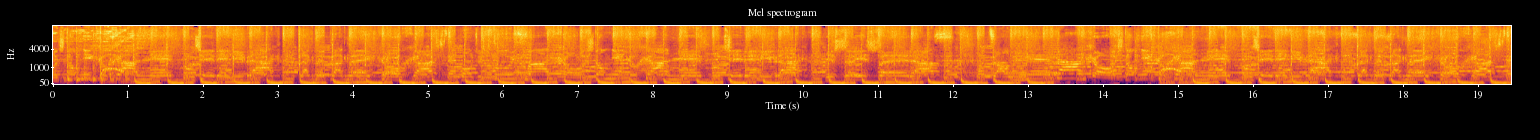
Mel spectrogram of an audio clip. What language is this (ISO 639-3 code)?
pol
